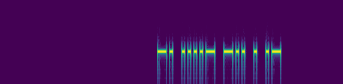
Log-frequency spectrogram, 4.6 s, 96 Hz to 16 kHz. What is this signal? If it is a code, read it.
Morse code, heard as a keyed tone, about 30 wpm, 700 Hz. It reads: N4DEA
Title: USA Call Signs - 5 Characters - Repeated 3x - 30wpm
